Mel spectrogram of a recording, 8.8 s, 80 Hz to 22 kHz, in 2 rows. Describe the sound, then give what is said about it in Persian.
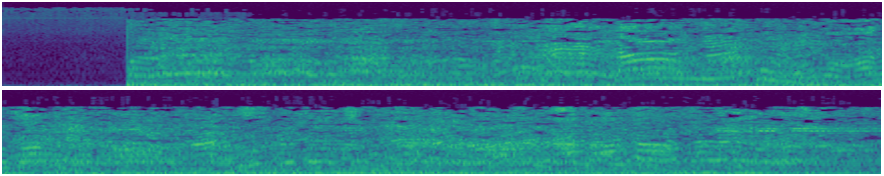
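A large crowd of protesters, including families of people sentenced to death, chants and shouts 'Don't execute' in front of the Islamic Consultative Assembly (parliament) building in Iran, in a loud, continuous roar of many voices, starting abruptly after a brief quiet moment and holding steady to the end. “همزمان با 39مین هفته کارزار نبه اعدام، جمعی از خانواده‌های محکومان به اعدام و مخالفان با این حکم در مقابل ساختمان مجلس شورای اسلامی تجمع کردند و شعار اعدام نکنید سر دادند.”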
